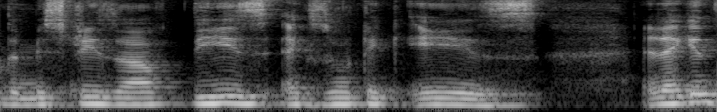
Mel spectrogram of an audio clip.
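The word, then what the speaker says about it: æ: Meet A, pronounced like the A in cat.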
